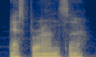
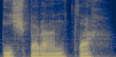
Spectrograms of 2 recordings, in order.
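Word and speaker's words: Esperança: Espiransza or Ishbaranta I think is is how it's pronounced.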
